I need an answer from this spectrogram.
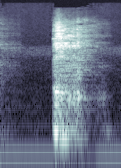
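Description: A single cough from a tickle in the throat: one sharp, loud burst that trails off quickly, with no talking.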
